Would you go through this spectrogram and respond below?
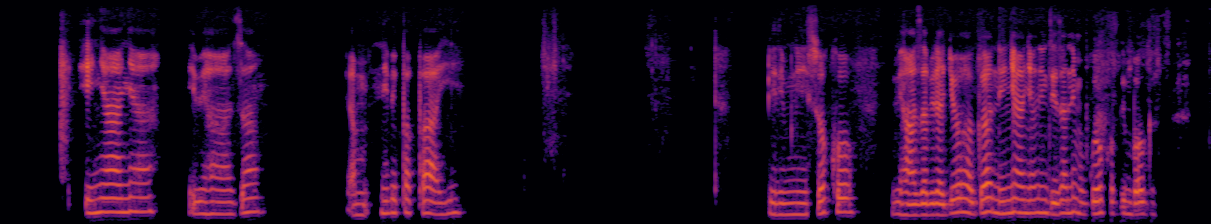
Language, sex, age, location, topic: Kinyarwanda, male, 50+, Musanze, agriculture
